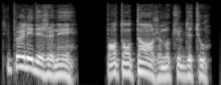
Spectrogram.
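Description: A man's voice: on the low side, sing-song, brisk, a little mellow, no room sound, studio quality. A man voicing a tipsy, teasing young Parisian woman in an audiobook, speaking in a playful, mock-formal way. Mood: sharp.

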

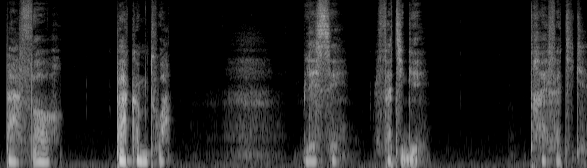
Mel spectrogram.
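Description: A woman's voice: deep voice, level tone, drawn-out words, long pauses, breathy edge, heavily acted. A woman voicing a dying wounded man who speaks in faint, broken whispered fragments, read as an audiobook. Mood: faint, fading. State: weak, fading. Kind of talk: audiobook reading.

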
